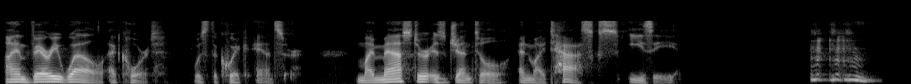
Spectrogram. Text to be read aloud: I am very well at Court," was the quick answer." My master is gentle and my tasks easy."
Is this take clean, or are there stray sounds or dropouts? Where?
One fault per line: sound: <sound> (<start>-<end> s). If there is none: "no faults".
sound: throat clearing (8.1-8.8 s)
